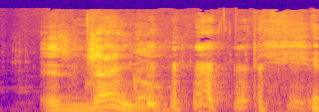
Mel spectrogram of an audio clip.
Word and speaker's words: Django: The J is silent. – It's Django. – Yeah. – She said, but that's, I know, mm-hmm. But the D is silent. How can you not hear a D? – The it's Django, like, baby.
